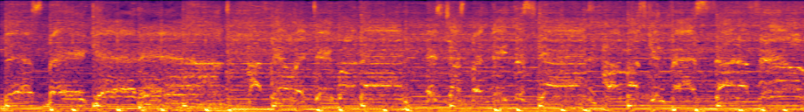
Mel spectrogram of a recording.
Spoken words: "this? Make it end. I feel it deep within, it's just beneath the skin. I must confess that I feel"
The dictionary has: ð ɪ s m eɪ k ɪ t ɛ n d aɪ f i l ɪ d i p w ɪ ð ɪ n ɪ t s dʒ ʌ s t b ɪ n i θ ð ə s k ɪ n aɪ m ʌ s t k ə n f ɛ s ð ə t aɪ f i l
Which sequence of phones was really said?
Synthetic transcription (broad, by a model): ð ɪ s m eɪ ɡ ɪ t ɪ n aɪ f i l ɪ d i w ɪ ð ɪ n ɪ t s dʒ ʌ s t b ɪ n i θ ð ə s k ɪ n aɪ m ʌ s k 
